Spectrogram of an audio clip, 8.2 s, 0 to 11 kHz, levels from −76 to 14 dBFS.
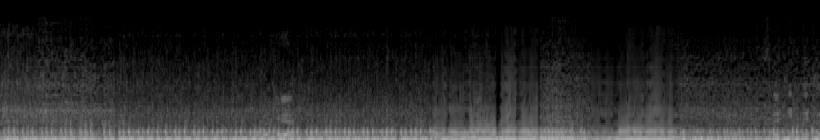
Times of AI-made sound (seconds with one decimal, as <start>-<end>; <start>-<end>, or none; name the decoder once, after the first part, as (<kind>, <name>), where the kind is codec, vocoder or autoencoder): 4.3-5.4 (vocoder, BigVGAN v2); 5.9-6.8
